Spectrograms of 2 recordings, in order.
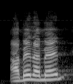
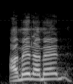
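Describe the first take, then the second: The two takes are said the same way.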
